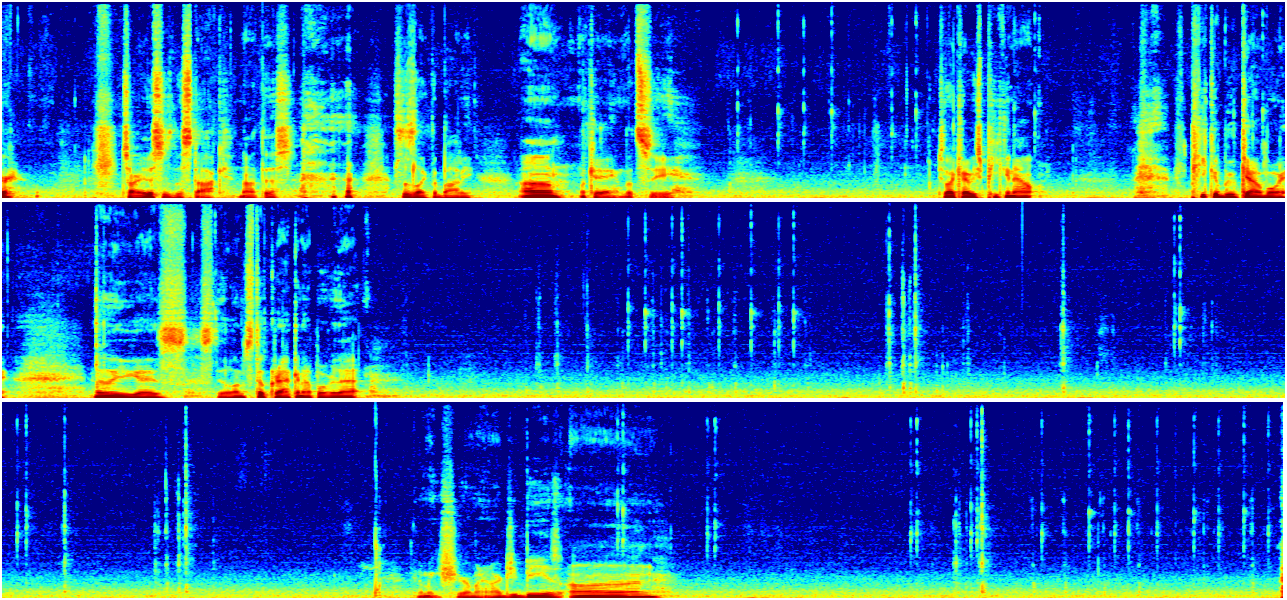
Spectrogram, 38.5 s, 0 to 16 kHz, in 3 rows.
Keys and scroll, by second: 26.7 shift+f.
